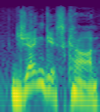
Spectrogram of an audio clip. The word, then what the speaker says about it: Genghis Khan: Wrong. Wrong, suckers. It's a soft G. Genghis Khan.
